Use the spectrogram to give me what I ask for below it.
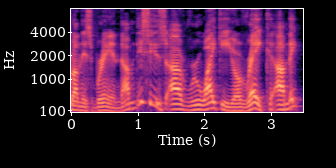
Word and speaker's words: Ruike: This is Ruike or Rake. They swear to me that this is pronounced Rake.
